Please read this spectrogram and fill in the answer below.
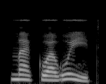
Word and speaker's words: macuahuitl: Macuahuitl. That's how you pronounce it.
